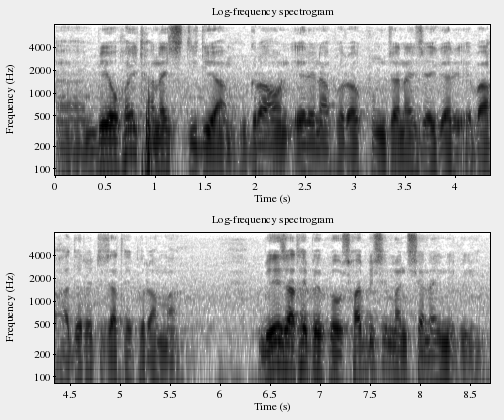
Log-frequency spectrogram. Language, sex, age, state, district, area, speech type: Bodo, male, 45-60, Assam, Kokrajhar, rural, spontaneous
